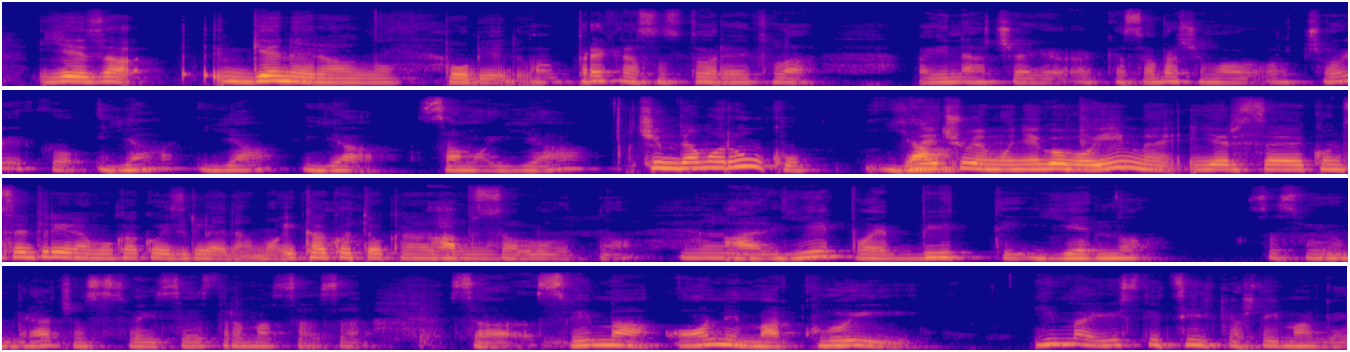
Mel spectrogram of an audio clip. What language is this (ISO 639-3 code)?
hrv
